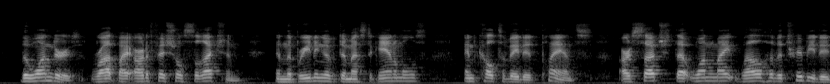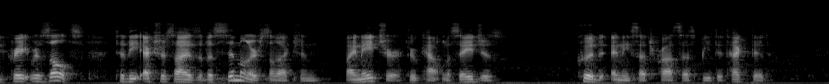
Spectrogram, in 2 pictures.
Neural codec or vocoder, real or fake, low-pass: none; real; 7.2 kHz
